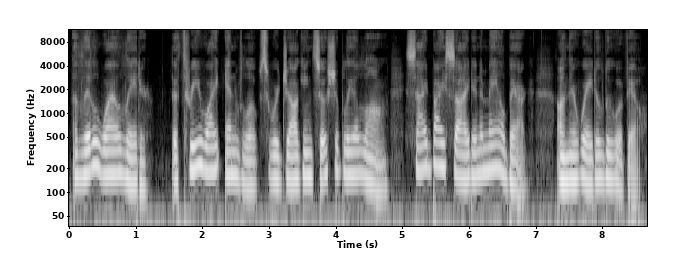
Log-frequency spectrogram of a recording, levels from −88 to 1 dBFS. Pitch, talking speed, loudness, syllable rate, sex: 160 Hz, 165 wpm, -16 LUFS, 5.1 syllables/s, female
